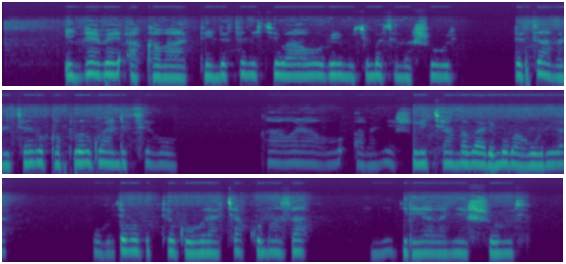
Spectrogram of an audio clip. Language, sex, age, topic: Kinyarwanda, male, 18-24, education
